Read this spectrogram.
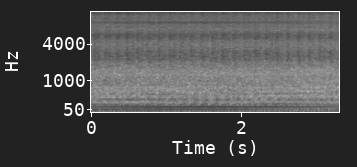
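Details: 2000 Trans Am LS1 V8, 95k miles, FAST 92mm manifold, 92mm throttle body, SLP FlowPac, 3.90 gears, idling with a quick even tick about four per second; tick just started, oil fine, likely valvetrain, cause unknown.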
